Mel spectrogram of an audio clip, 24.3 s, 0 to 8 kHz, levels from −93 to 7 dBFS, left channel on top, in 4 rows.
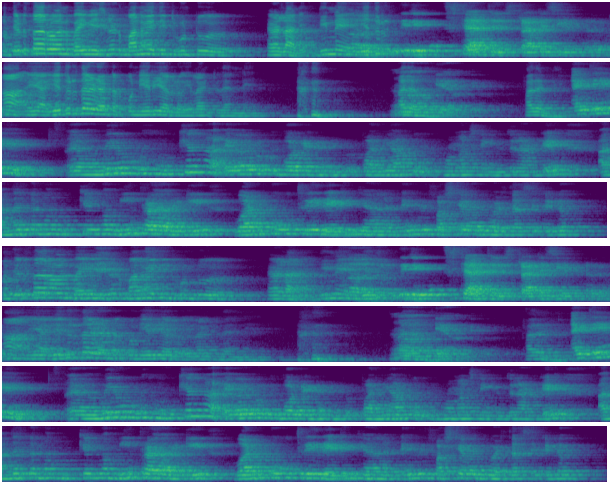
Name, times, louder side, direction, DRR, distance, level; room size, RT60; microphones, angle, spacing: voice 1, 0.0-2.3 2.7-3.9 6.1-8.6 9.0-9.3 10.0-10.4 11.3-11.7, left 5 dB, 70° left, 7 dB, 0.4 m, -30 dB
voice 2, 3.5-6.2 10.0-10.6 11.8-12.4 12.8-23.9, right 1 dB, 45° right, -4 dB, 1.2 m, -30 dB
3.6 x 2.7 x 4.3 m, 1.1 s
head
